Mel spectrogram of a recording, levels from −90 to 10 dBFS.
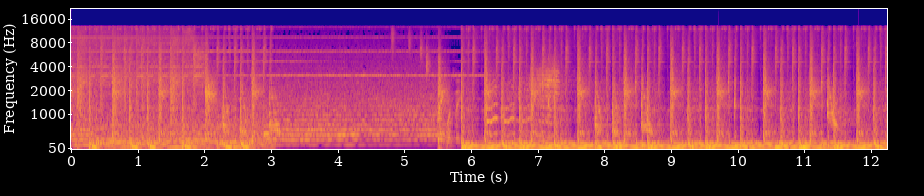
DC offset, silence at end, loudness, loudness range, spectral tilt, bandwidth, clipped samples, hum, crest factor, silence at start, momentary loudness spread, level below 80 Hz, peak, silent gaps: under 0.1%; 0 s; -12 LUFS; 5 LU; -4.5 dB/octave; 13.5 kHz; under 0.1%; none; 12 dB; 0 s; 8 LU; -16 dBFS; 0 dBFS; none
